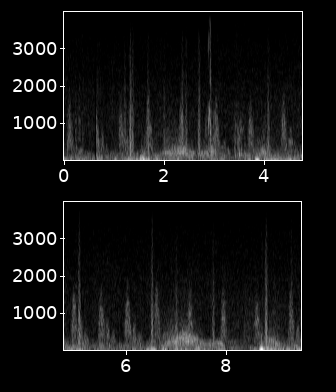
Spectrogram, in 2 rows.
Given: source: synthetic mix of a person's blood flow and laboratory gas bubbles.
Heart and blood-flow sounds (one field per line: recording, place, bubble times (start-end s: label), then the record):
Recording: Doppler ultrasound of blood flow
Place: subclavian vein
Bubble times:
2.84-3.02 s: bubbles
3.40-3.65 s: bubbles
From the record:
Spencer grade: 1 (occasional bubble signal discernible with the cardiac motion signal, with majority of cardiac periods free of bubbles)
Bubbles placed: anywhere in the cardiac cycle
